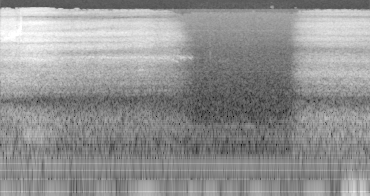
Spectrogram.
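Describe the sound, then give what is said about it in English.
A deep breath drawn in as a long, airy hiss lasting about two seconds, then a short silence before another breath starts. “And now we're going to do a breath in”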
